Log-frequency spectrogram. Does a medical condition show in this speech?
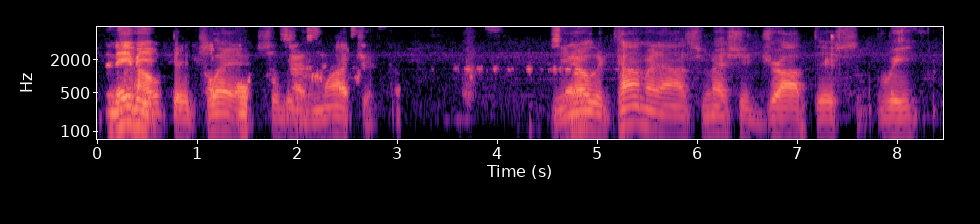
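Yes: lou Gehrig's disease (ALS).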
